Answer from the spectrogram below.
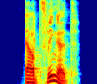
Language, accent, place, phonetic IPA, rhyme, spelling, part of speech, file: German, Germany, Berlin, [ɛɐ̯ˈt͡svɪŋət], -ɪŋət, erzwinget, verb, De-erzwinget.ogg
- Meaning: second-person plural subjunctive I of erzwingen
